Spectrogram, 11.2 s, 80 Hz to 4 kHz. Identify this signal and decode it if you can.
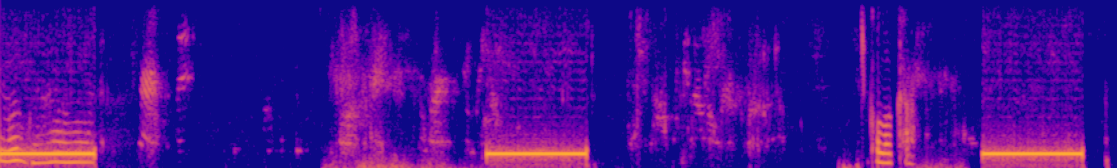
Ringback tone (Europe, 425 Hz), with speech.
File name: out- -2010- - - .257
